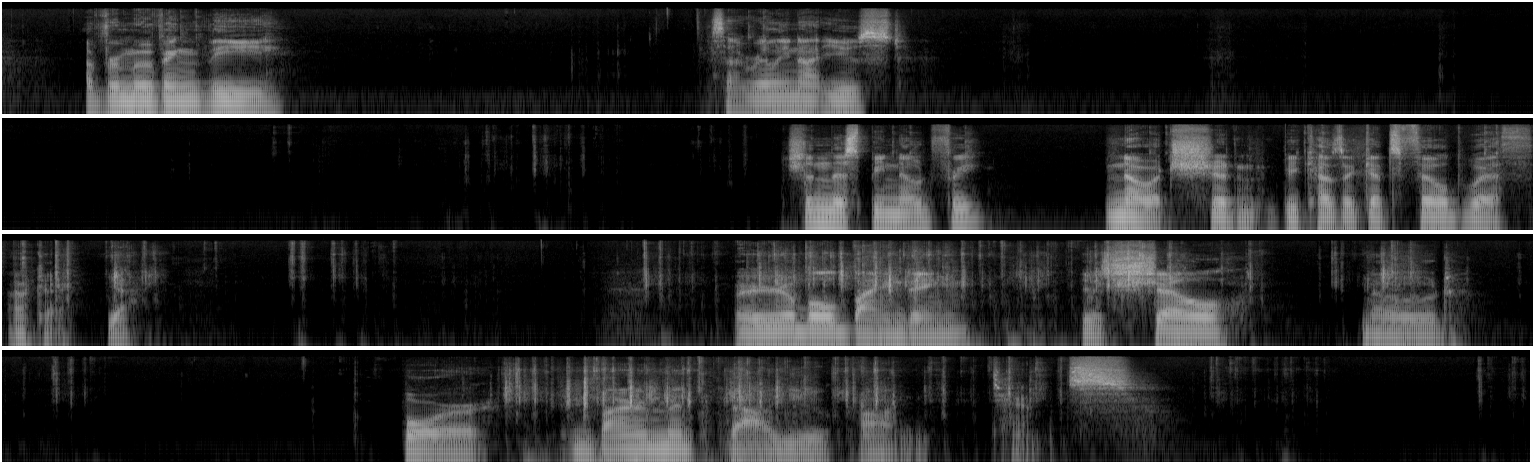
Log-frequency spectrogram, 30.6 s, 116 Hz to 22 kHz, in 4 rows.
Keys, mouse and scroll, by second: 0.7 click, 0.8 click, 0.8 double click, 0.9 double click, 2.3 scroll down 5, 2.9-3.6 scroll up 10, 3.7 click, 3.7 click, 8.9 click, 9.0 click, 10.0-11.2 typing, 11.4 ctrl+s, 12.0 click, 12.1 click, 12.3 click, 12.4 click, 13.3 click, 13.4 click, 14.1 click, 14.2 click, 15.0 click, 15.0 click, 15.5 ctrl+BackSpace, 16.0 ctrl+s, 16.2 click, 16.3 click, 16.7 Return, 16.9 /, 17.0 /, 17.1 space, 18.2-23.8 typing, 25.2-30.3 typing, 28.6 Delete, 30.5 ctrl+space, 30.5 ctrl+a.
